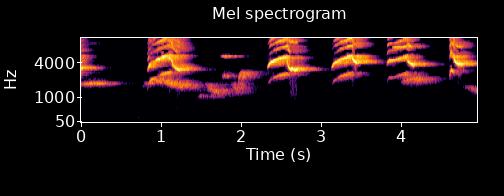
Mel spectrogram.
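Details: White-rumped shama in a mid-morning lure recording: a low warbled phrase, then a series of loud, ringing downslurred notes with harsh undertones, given about every 0.7 seconds.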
